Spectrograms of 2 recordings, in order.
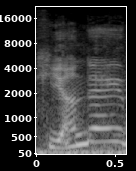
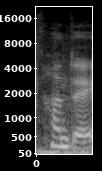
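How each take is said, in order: First: Hyundai is said in the speaker's local pronunciation. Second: Hyundai is said in the American pronunciation. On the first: "That's how we say it" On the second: "I learnt from The Walking Dead that it's pronounced Hyundai"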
